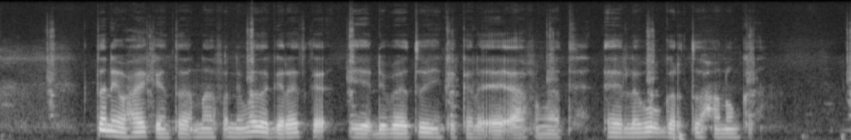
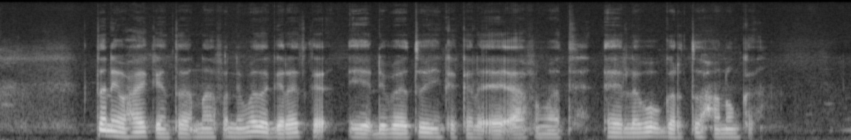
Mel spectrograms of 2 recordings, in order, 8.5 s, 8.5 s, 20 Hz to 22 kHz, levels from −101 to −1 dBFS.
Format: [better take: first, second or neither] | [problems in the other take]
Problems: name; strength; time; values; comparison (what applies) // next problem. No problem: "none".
second | background sound (Tick-tock); 18 dB below the speech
